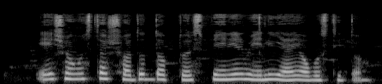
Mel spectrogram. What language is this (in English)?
Bangla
